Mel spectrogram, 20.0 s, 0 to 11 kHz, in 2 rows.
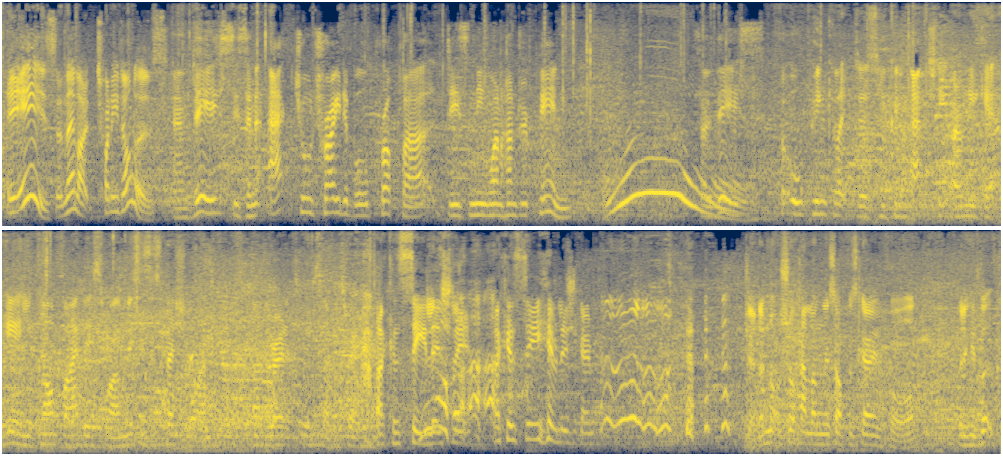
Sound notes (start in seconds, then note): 14.4 laughs maniacally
